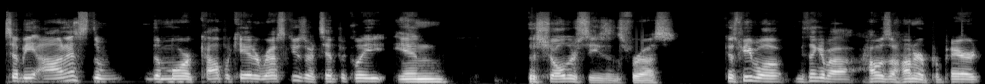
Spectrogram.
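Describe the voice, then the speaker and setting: A middle-aged man tells outdoor rescue stories in relaxed conversation, chuckling as he goes and slipping into the voices of the people he met. His voice sits at an ordinary middle pitch. The sound is close and dry, with no room echo. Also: moderate pace. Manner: lively storyteller who laughs mid-sentence and acts out quotes. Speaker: retired forest ranger, podcast guest. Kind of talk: storytelling in a casual interview.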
